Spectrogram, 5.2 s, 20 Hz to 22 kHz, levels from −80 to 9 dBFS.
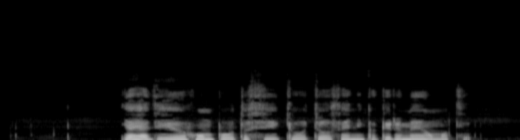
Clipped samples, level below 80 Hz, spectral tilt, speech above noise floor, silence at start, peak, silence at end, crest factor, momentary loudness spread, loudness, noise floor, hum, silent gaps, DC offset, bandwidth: under 0.1%; -74 dBFS; -7 dB/octave; 49 dB; 1.25 s; -4 dBFS; 0.5 s; 20 dB; 10 LU; -24 LUFS; -73 dBFS; none; none; under 0.1%; 8.6 kHz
